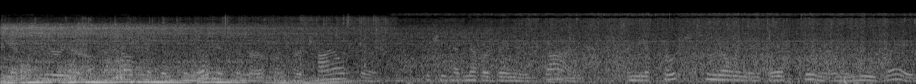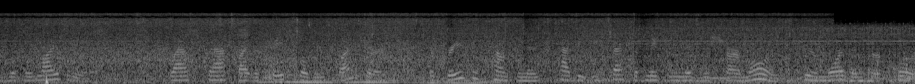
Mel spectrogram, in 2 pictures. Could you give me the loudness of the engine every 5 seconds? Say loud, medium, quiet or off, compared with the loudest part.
loud, medium, medium, medium.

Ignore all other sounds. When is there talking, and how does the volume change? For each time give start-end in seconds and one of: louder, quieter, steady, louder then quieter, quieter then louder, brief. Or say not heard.
0.0-18.2 steady.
